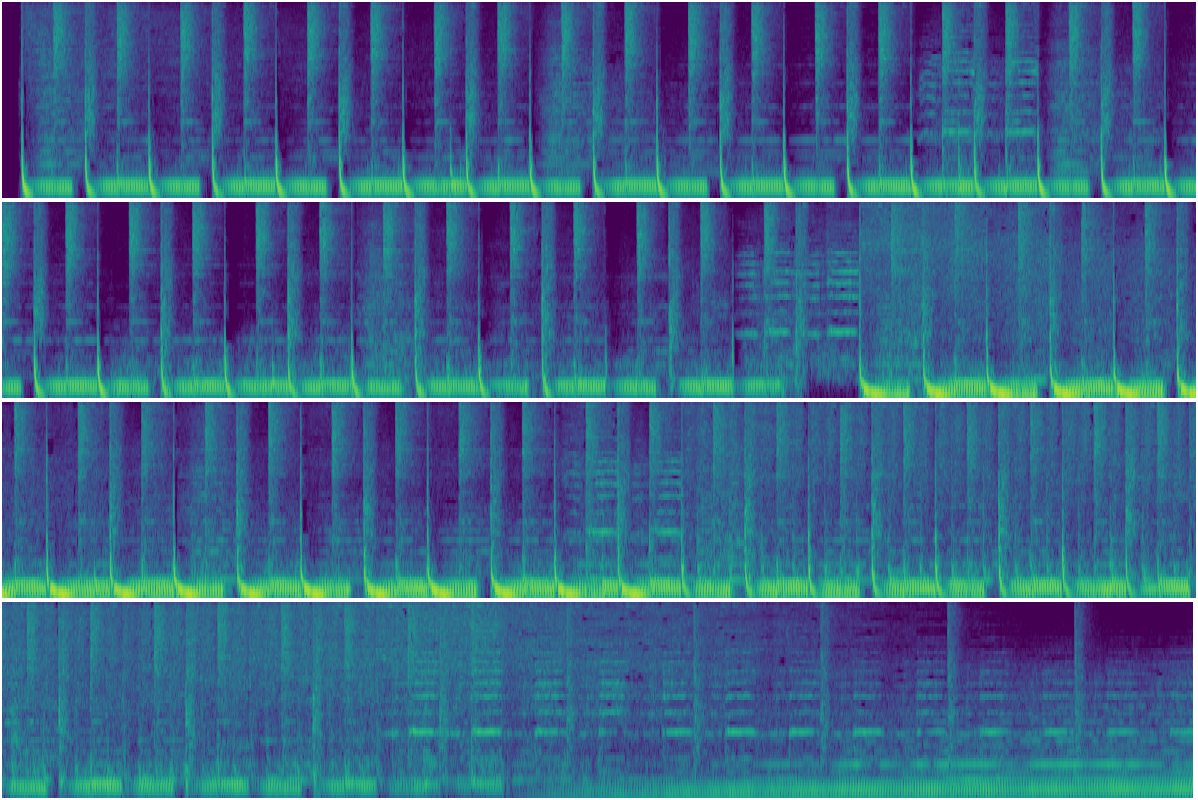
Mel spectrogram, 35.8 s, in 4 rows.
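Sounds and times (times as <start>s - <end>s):
deep house club dance music: 0.1s - 35.7s.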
